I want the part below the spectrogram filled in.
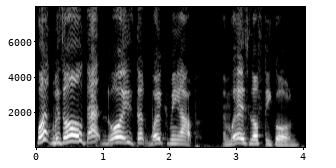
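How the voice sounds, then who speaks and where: A woman's voice: on the high side, very animated, unhurried, fairly bright tone, dry recording, clean studio sound, voice pushed up. A woman voicing a kindly, fretful man builder who is under the weather, in a children's storybook. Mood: worried. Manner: fretting, sighing.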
